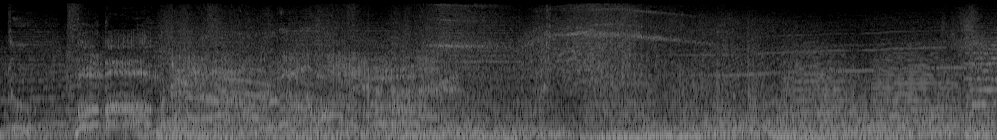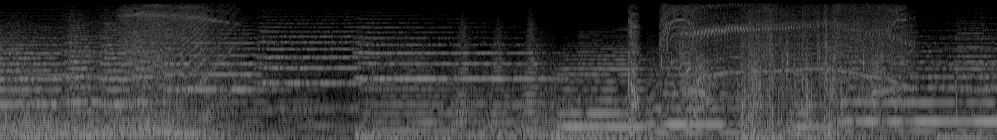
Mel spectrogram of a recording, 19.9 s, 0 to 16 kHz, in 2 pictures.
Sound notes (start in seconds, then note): 2.7 grunting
